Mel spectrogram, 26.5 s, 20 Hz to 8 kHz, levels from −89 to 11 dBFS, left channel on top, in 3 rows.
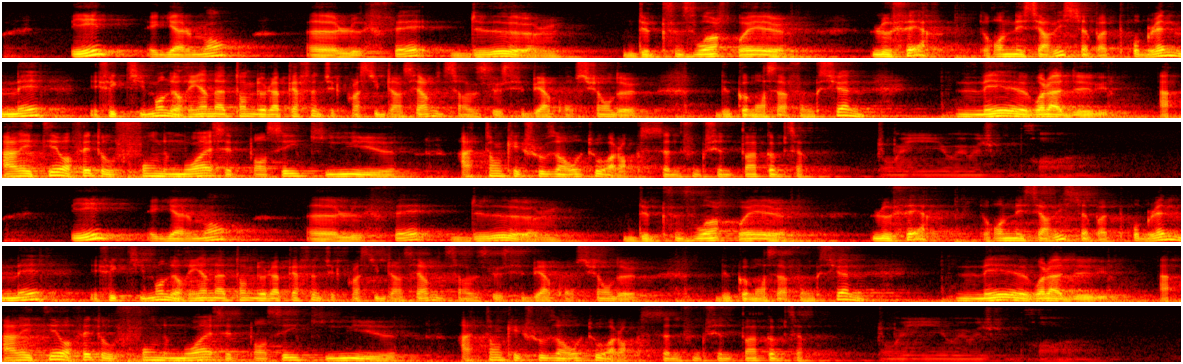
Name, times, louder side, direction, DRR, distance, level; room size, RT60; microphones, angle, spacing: voice 1, 1.1-1.7 2.3-4.2 4.7-5.9 6.5-7.1 7.3-9.1 9.5-15.6 16.0-17.2 17.5-20.7 21.1-23.7, left 2 dB, 60° left, 10 dB, 0.9 m, -20 dB
sound 1, 5.1-6.0 7.1-8.0 9.1-9.6 9.9-10.0 11.1-22.3, equal, 10° left, 7.6 m, -38 dB
voice 2, 24.3-25.9, left 1 dB, 35° left, 9 dB, 4.3 m, -47 dB
23.5 x 21.5 x 9.5 m, 0.94 s
head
